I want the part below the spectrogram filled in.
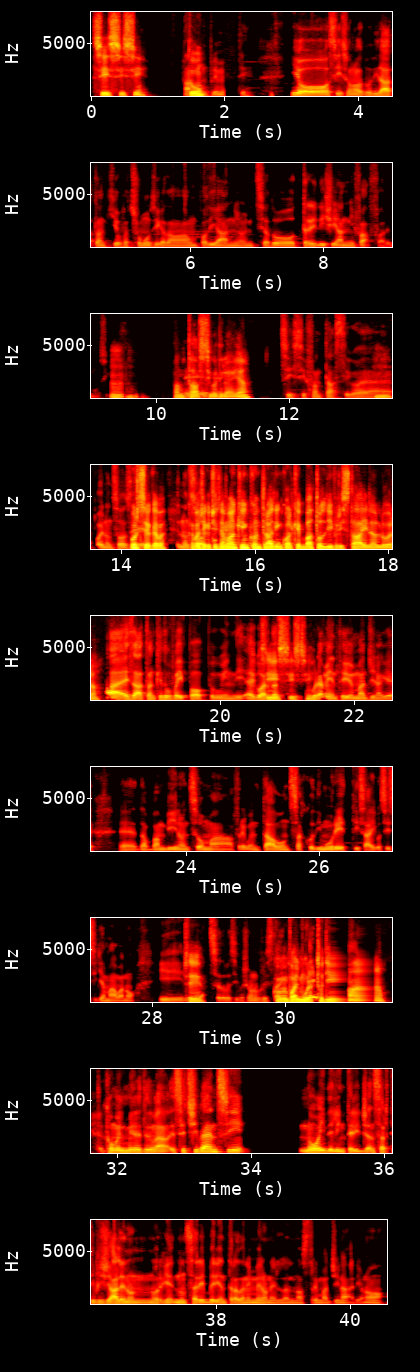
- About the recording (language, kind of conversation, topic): Italian, unstructured, Come vedi l’uso dell’intelligenza artificiale nella vita di tutti i giorni?
- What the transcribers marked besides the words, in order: static; distorted speech; alarm; tapping; horn; in English: "Battle"; other background noise; "muretto" said as "mireto"; "Milano" said as "Mlà"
